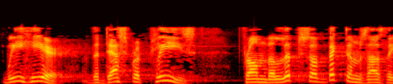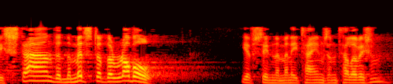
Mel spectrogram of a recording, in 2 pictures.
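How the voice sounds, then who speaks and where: A man preaching a sermon as a pastor, in a deliberate, emphatic manner with dramatic pauses. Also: fairly high pitch, lively intonation. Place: large reverberant church. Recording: dull, reverberant church hall recording.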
